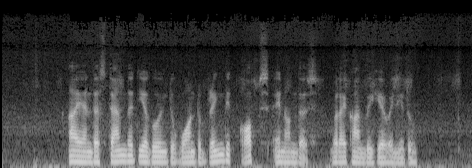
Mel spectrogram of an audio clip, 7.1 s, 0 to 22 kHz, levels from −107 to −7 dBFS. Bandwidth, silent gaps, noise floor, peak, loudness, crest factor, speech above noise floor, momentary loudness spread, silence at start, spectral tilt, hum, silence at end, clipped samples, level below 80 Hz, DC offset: 6 kHz; none; -56 dBFS; -12 dBFS; -30 LUFS; 18 dB; 27 dB; 8 LU; 0.5 s; -9.5 dB/octave; none; 0.5 s; under 0.1%; -52 dBFS; under 0.1%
